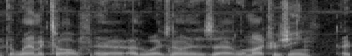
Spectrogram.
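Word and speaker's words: lamotrigine: about the u the lamel otherwise known as lamatroine. Did I pronounce that right? Lamotrogene.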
